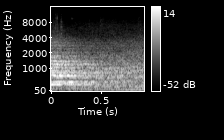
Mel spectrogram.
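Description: A loud, sustained horn blast from a passing train near the historic 1775 town of Jonesborough area in Tennessee, a steady tonal drone holding for the full second, filling the air alone without talk.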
